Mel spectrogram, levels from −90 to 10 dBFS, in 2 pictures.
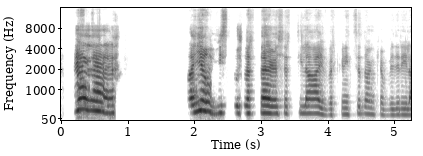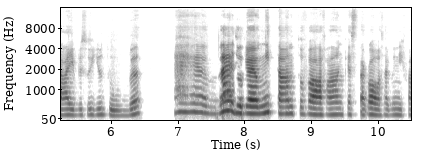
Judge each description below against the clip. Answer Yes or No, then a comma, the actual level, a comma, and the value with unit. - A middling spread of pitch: Yes, average, 4.4 semitones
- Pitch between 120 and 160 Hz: No, high, 220 Hz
